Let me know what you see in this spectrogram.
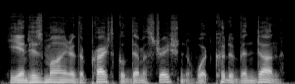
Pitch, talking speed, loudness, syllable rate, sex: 95 Hz, 285 wpm, -19 LUFS, 7.2 syllables/s, male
